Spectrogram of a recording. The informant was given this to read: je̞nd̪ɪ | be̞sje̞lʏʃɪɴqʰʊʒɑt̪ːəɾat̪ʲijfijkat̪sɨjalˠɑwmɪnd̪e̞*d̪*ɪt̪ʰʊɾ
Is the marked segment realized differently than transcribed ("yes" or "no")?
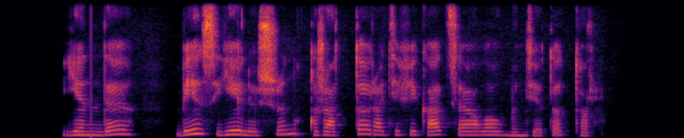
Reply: yes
